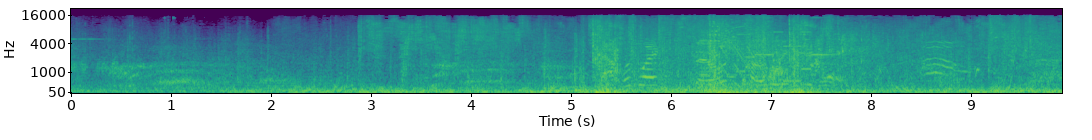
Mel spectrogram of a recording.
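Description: A swirling portal whooshes and crackles.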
